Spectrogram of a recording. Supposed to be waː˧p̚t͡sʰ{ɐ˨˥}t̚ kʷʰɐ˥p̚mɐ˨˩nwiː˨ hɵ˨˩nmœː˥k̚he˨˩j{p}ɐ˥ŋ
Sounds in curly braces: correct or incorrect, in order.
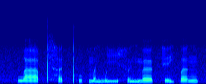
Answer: correct, correct

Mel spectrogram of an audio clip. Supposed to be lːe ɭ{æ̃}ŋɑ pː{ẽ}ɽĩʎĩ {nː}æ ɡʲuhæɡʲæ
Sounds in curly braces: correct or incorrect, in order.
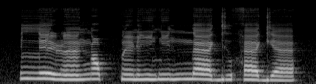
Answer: correct, correct, correct

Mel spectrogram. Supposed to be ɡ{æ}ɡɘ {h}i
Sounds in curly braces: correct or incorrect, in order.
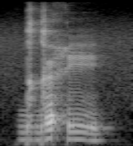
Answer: incorrect, correct

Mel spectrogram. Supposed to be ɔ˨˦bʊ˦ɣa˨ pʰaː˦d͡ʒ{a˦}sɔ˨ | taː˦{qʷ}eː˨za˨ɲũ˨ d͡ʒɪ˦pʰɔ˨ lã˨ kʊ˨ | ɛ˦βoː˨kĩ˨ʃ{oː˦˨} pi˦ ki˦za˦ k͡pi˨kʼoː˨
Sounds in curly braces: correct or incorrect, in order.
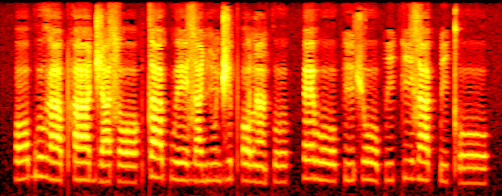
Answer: incorrect, incorrect, correct

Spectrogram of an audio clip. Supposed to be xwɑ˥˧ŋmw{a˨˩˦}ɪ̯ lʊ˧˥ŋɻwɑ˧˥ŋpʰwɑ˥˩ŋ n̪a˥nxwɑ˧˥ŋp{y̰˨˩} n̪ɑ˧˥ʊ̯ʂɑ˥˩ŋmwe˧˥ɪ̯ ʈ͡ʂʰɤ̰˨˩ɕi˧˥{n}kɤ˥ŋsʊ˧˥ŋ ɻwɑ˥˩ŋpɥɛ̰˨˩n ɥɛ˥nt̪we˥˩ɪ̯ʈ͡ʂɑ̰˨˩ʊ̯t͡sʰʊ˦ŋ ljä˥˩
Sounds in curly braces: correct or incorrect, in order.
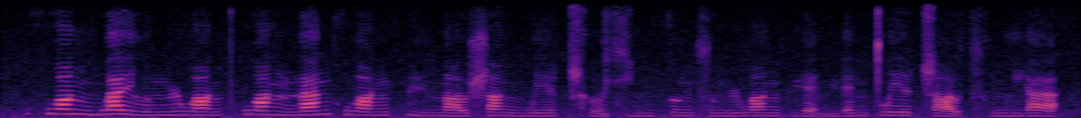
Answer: incorrect, correct, incorrect

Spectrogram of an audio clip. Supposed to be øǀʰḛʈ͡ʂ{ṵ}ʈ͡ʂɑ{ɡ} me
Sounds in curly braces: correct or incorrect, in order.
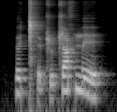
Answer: incorrect, incorrect

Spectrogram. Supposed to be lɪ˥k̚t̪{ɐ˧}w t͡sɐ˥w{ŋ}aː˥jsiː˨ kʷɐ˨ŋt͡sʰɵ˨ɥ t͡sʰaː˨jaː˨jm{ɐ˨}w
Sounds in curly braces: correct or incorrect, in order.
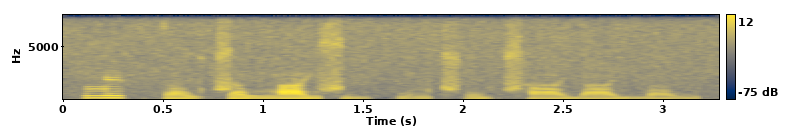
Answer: incorrect, correct, correct

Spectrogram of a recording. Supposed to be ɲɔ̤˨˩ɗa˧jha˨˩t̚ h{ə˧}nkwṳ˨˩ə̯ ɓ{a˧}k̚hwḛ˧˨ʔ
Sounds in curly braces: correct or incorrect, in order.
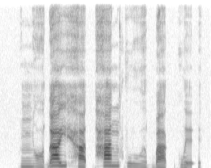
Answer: incorrect, incorrect

